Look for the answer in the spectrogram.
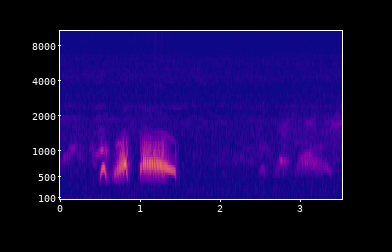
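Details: Coo of a female dove used to rouse males: two quick low hoots lead into a drawn-out falling note, then silence and a few quieter coos.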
